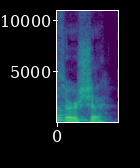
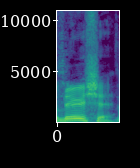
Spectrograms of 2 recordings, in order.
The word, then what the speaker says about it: Saoirse: There's a Saoirse. – There's a little difference. – It's more on the ah. – Saoirse. – Now you sound like the Americans. Tell me how to say it again. Saoirse.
